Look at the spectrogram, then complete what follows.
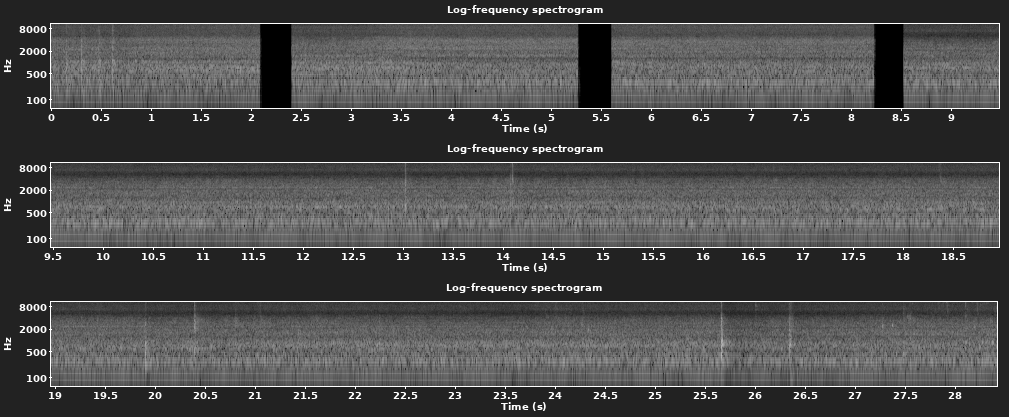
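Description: Steady fan whir with a low hum underneath, broken by three brief silent gaps in the first nine seconds; a couple of light knocks near the end.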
